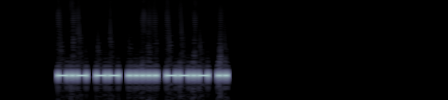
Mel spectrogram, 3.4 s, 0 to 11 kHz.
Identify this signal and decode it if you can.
Morse code, heard as a keyed tone, about 52 wpm, 700 Hz. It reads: KM5QI
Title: USA Call Signs - 5 Characters - Repeated 3x - 50wpm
